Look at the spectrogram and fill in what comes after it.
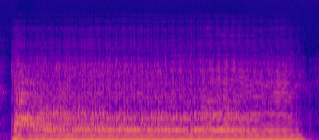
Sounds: Music, Musical instrument

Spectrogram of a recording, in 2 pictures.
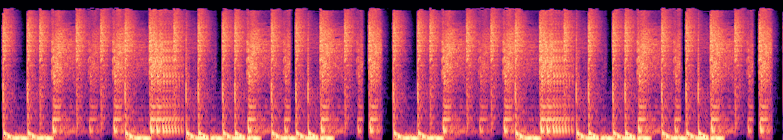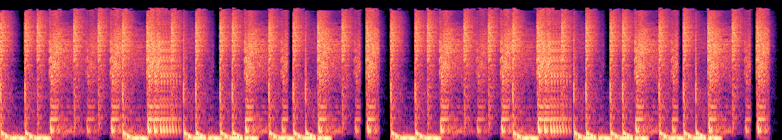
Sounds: Drum, Percussion, Music, Musical instrument

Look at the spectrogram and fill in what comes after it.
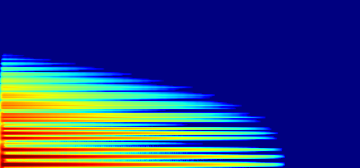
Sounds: Music, Keyboard (musical), Musical instrument, Piano

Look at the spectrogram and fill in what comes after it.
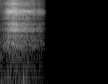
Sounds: Respiratory sounds, Breathing

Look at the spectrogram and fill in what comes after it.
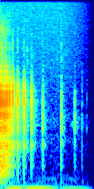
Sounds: Fart

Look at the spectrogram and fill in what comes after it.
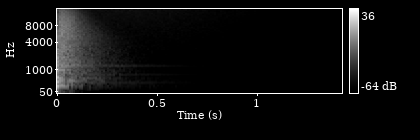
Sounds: Snare drum, Music, Drum, Musical instrument, Percussion

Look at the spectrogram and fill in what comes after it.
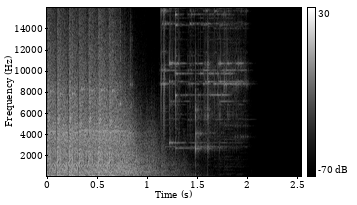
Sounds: Explosion, Gunshot

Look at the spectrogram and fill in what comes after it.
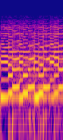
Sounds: Music, Guitar, Plucked string instrument, Electric guitar, Musical instrument

